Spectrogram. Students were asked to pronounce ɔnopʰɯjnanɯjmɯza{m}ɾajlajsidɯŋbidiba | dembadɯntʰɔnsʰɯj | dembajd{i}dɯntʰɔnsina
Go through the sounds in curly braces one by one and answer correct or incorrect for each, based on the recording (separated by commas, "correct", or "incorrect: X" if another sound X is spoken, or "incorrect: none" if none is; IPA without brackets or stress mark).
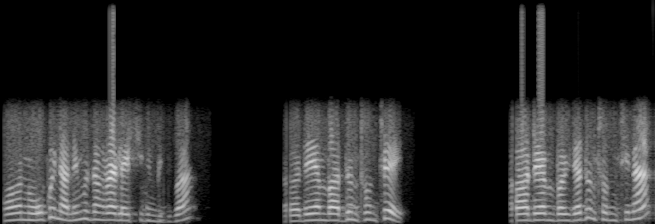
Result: incorrect: ŋ, incorrect: a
